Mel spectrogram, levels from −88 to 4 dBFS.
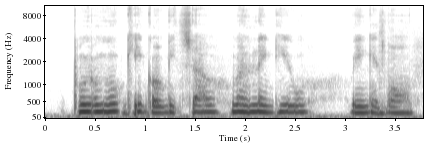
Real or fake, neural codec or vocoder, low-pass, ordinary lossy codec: fake; autoencoder, 22.05 kHz, a latent of 192 numbers a frame, VITS, trained on many speakers; none; none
